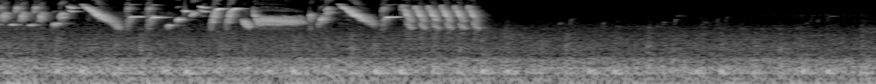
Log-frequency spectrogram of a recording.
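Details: Goldfinch x dimorphic canary hybrid (mule) singing: fast varied twittering with rapid trills, buzzy notes and a sustained whistled phrase for about five seconds, then quiet with faint low hum.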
